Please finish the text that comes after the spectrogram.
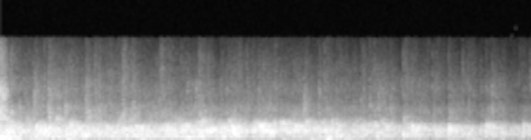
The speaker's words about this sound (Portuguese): Aleluia! Pode aplaudir ao Senhor, aleluia! Uh! Glória a Deus!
